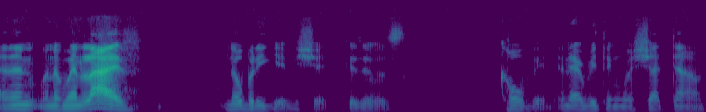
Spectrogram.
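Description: A man's voice at a medium pitch. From Canada, Scarborough (Toronto), arrived at 14 from Singapore. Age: 40s. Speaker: entrepreneur. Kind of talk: interview. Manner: animated.

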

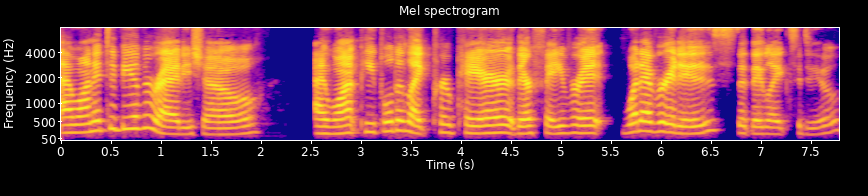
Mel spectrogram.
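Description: Speaking at a moderate pace in an American accent, a woman with a normal speaking voice, medium pitch and lively intonation comes through on a very clean recording with a silent background. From Arkansas, US South. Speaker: comedian and teaching artist. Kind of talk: casual interview chat.

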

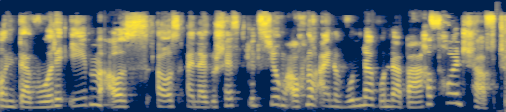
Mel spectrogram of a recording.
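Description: A woman with a fairly high pitch speaks at a moderate pace, with ordinary pitch variation and very even loudness. Noticeable background noise sits behind her. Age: 50s. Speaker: fashion sales entrepreneur. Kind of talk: casual interview. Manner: talkative, many fillers.

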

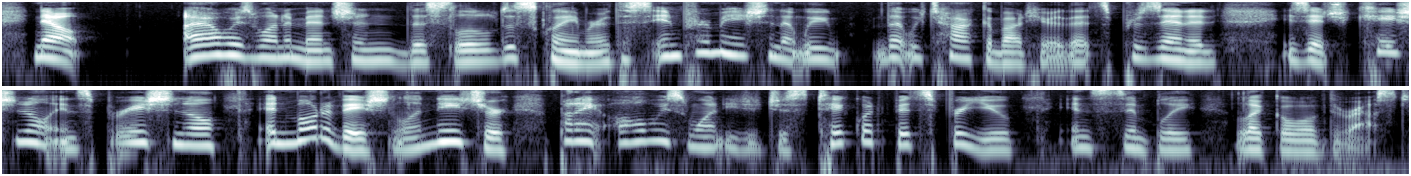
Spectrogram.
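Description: This voice swings very widely in pitch and moves at a fairly quick pace, with an American accent. The recording is very clean with a silent background, and the sound is dry and close with no echo. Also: woman, medium pitch for a woman. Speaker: podcast host. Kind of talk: interview, casual chat.

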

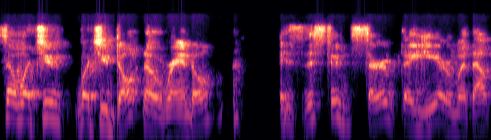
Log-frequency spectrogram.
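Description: With an American accent, a man speaks at a moderate pace in an unremarkable speaking voice. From Ohio. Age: 30s. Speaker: podcast co-host. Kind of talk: casual chat.

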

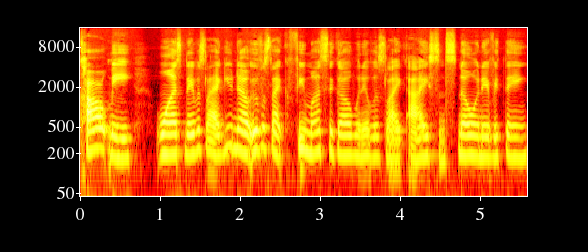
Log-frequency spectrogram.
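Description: At a moderate pace and medium pitch, a woman talks in an unremarkable speaking voice, recorded very cleanly with a silent background. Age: 40s. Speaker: podcast co-host. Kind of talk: casual chat.

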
